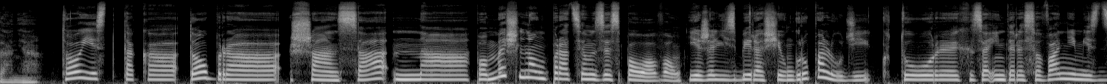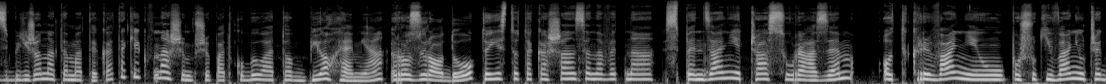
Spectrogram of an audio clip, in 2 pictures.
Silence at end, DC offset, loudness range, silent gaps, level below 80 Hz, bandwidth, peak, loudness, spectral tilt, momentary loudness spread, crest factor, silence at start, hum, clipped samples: 0 s; under 0.1%; 3 LU; none; -48 dBFS; over 20 kHz; -4 dBFS; -19 LUFS; -3.5 dB/octave; 7 LU; 16 dB; 0 s; none; under 0.1%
